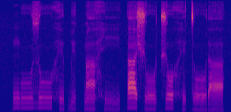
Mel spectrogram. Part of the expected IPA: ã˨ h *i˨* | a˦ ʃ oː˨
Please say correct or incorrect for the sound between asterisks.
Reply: correct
